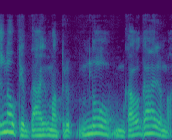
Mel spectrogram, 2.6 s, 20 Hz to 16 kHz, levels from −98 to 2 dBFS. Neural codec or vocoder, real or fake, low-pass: codec, 24 kHz, 3 kbps, HILCodec; fake; 10.8 kHz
